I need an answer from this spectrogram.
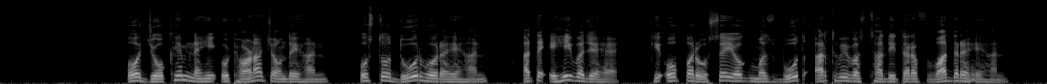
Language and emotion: Punjabi, neutral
